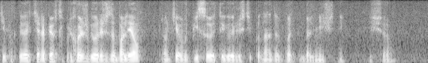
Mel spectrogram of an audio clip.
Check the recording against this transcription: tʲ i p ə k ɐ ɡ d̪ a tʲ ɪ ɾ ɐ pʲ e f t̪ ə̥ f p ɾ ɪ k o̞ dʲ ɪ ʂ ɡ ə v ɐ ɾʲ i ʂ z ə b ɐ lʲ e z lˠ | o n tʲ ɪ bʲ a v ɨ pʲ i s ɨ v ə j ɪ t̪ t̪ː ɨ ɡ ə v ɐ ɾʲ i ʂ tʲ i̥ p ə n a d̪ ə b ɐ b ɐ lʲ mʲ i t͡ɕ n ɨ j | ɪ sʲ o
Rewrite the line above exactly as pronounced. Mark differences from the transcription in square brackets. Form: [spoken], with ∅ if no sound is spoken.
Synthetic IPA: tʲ i p ə k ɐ ɡ d̪ a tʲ ɪ ɾ ɐ pʲ e f t̪ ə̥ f p ɾ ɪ [x] o̞ dʲ ɪ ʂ ɡ ə v ɐ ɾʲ i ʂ z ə b ɐ lʲ e [∅] lˠ | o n tʲ ɪ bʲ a v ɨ pʲ i s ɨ v ə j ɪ t̪ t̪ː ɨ ɡ ə v ɐ ɾʲ i ʂ tʲ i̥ p ə n a d̪ ə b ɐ b ɐ lʲ [nʲ] i t͡ɕ n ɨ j | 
